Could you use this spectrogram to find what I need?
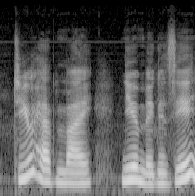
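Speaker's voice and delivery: slow, soft question climbing on magazine; rising question. Shown as a demonstration. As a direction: lift the end of magazine slowly. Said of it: "이렇게 올라가죠". (magazine 끝을 천천히 올려 묻기)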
